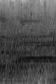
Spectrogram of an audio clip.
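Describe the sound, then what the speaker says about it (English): Rollins College basketball fans, traveling supporters at a road game against Tampa, cheer and shout in a steady, boisterous roar that fills the arena for a brief moment. "And the Rollins fans who have made the trip are very excited and boisterous"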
